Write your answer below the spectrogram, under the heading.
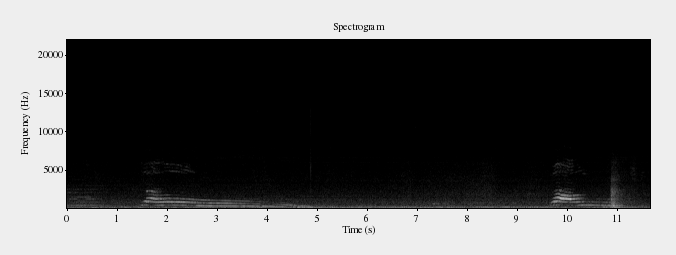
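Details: Domestic cats fighting after a white cat is brought into a new house: a long wavering yowl slowly falls into a low growl over several seconds, then a second sharper yowl and a brief thump near the end.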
